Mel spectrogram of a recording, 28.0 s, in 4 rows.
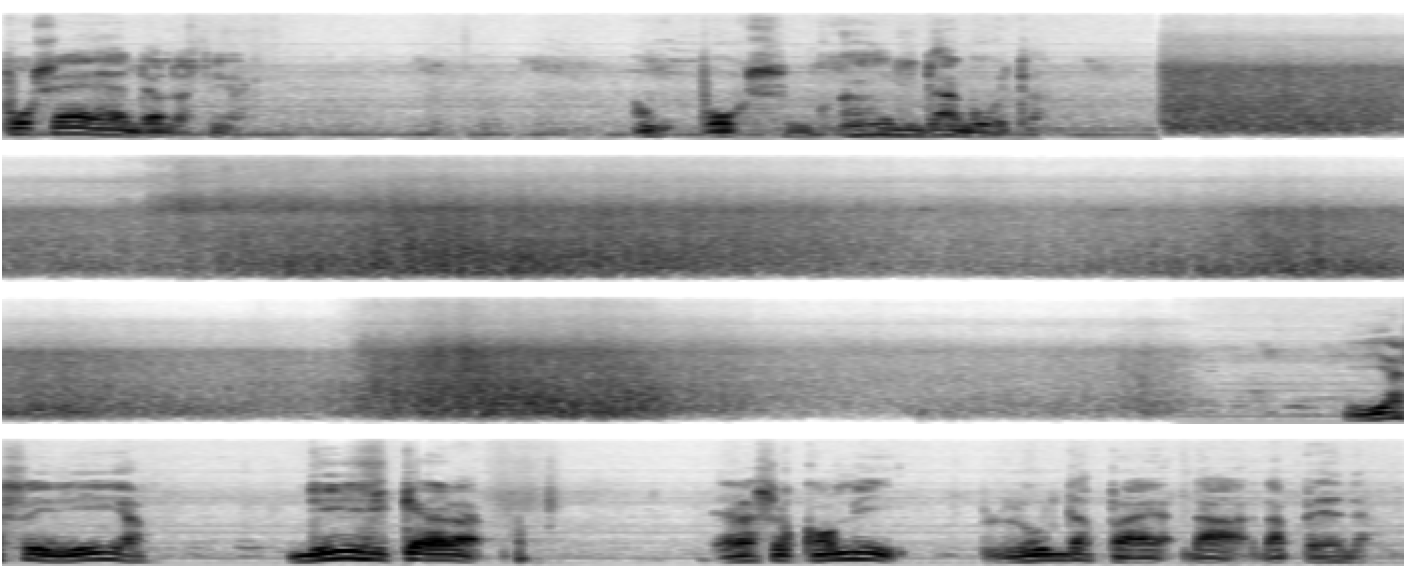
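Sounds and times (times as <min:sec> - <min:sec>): waves breaking on beach: 0:05.8 - 0:20.0.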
